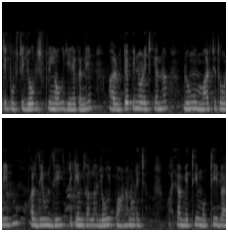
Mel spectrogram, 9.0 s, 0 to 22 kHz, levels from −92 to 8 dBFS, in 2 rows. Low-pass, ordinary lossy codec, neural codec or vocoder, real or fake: 7.2 kHz; none; none; real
